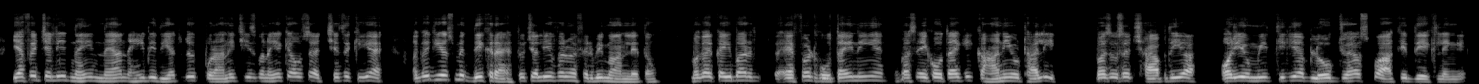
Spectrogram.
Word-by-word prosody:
या 170 - +5
फिर 200 - +1
चलिए 190 +1 +1
नहीं 160 +1 0
नया 150 0 0
नहीं 150 -1 -4
भी 165 0 +1
दिया 140 0 -1
तो 155 +4 -7
जो - - +2
पुरानी 140 +2 -1
चीज़ 165 +1 -7
बनाई 155 -1 -2
है 165 - -2
क्या - - +1
उसे 175 +1 -3
अच्छे 155 +3 -3
से 180 +2 -4
किया 335 - -1
है? - - 0 0.3
अगर 200 +2 0
ये 220 - +6
उसमें 215 0 -1
दिख 345 +2 +3
रहा 145 - +4
है, 130 -1 -4
तो 165 - -5
चलिए 175 +2 +2
फिर 185 0 -1
मैं 175 -1 0
फिर 160 -3 -3
भी 155 +1 +3
मान 135 -4 0
लेता 120 0 -1
हूँ। 130 - -11 0.4
मगर 180 +4 +3
कई 180 -1 +4
बार 185 0 +1 0.3
एफ़र्ट 155 +4 +1
होता 145 +2 +2
ही 170 +2 +2
नहीं 185 +1 -2
है। 185 -1 -4 0.2
बस 155 +1 -2
एक 165 -2 +2
होता 165 -1 +4
है 165 - +4
कि 185 +2 -5
कहानी 135 +6 0
उठा 155 -2 0
ली, 325 -2 -1 0.4
बस 160 +1 +3
उसे 170 +1 0
छाप 135 0 +2
दिया 160 +1 +3 0.3
और 155 +1 +6
ये 175 - +7
उम्मीद 165 0 +1
की 160 - -1
कि 185 +3 +1
अब 175 -4 -1
लोग 150 +1 +4
जो 150 - -1
है 155 - +1
उसको 165 - -4
आके 130 +4 +2
देख 130 -2 +1
लेंगे, 120 -1 -5
160 Hz, 275 wpm, -24 LUFS, 145-180 Hz, 0.4 s, ये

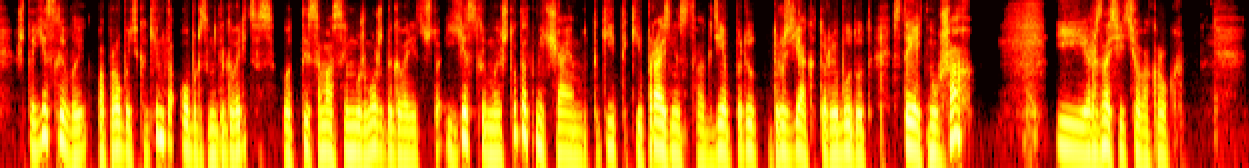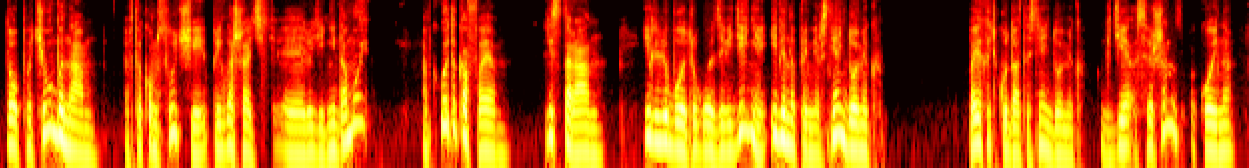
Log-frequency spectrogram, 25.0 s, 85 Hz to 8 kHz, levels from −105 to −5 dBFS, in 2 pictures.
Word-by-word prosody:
что, 145 - -6
если 195 +3 +2
вы 125 -2 -2
попробуете 130 -2 -1
каким-то 185 +10 0
образом 125 -4 -2
договориться 130 +4 -3
с - - -6
вот 130 -1 -2
ты 155 - -2
сама 135 -1 0
со - - -4
своим 135 0 0
мужем 130 -1 0
можешь 145 -2 -2
договориться, 120 -3 -3
что - - -10
если 145 +5 +1
мы 125 -2 -1
что-то 215 - 0
отмечаем: 130 - -3
такие, 125 +6 -7
такие - - -7
празднества, 130 -5 +2
где 130 +5 +1
придут 140 +3 -3
друзья, 135 0 0
которые 125 +1 -1
будут 125 -1 0 0.2
стоять 145 -4 +3
на 130 - +3
ушах 195 - +2 0.8
и 140 -5 +1
разносить 135 -1 +1
всё 135 - -1
вокруг, 115 -1 -7 0.7
то 155 -1 +3
почему 215 +10 0
бы 210 -3 +9
нам 130 - -1 0.3
в - - -12
таком 145 0 -2
случае 160 -12 -1
приглашать, 140 -5 -2
э, 130 -2 -2
людей 125 -1 -3
не 140 +3 -1
домой, 240 - 0 0.5
а - - -7
в - - -22
какое-то 270 -1 +1
кафе, 140 - +2 0.5
ресторан 135 -10 +3 0.4
или 195 -3 +4
любое 150 -6 +6
другое 140 0 +1
заведение, 140 - +1
или, 195 +5 +6
например, 130 - 0
снять 205 +2 +5
домик, 140 -4 +2 0.9
поехать 165 +3 +3
куда-то, 130 -2 -2
снять 150 -4 -3
домик. 120 -2 -5
Где 130 +6 -2
совершенно 235 - -2
спокойно 140 -7 0
135 Hz, 165 wpm, -22 LUFS, 125-155 Hz, 0.9 s, бы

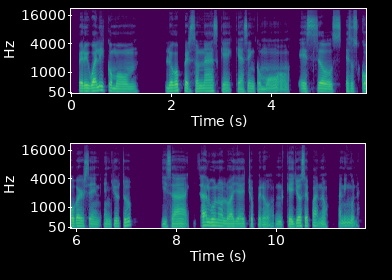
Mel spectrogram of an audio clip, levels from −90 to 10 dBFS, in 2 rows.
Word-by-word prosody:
Pero 125 0 +6
igual 135 +5 +6
y 170 - +1
como, 115 -6 +1
mm, 105 +1 -6 0.5
luego 135 +3 +3
personas 125 +1 0
que - - -5
que 100 - -2
hacen 115 +4 -2
como 100 0 -3 0.2
esos 115 -1 0
esos 120 -1 -4
covers 120 0 +2
en 105 -3 -2
en 110 -1 -3
YouTube, 130 - -1 0.6
quizá 110 +1 0
quizá 140 +1 0
alguno 145 -3 +3
lo 115 -1 +2
haya 115 0 +1
hecho, 115 0 -3
pero 95 +5 -4
n 105 -1 -3
que 105 -1 +3
yo 130 0 +5
sepa, 135 +1 0
no, 95 - -5 0.2
a - - -4
ninguna. - - -4
120 Hz, 160 wpm, -24 LUFS, 110-130 Hz, 0.6 s, Pero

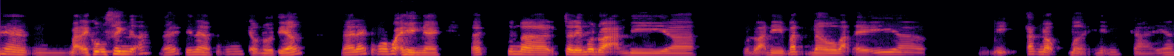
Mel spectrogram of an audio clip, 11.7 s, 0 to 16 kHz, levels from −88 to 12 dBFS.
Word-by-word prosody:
thế 175 - 0
là, 140 -4 +1
ừm, 115 -1 -15
bạn - - +2
ấy - - +5
cũng 160 -1 +4
xinh 165 +1 +5
nữa, 190 +6 -2
đấy, 145 - -4
thế 135 - -3
nà 140 -4 +1
cũng, 160 +1 -15
kiểu, - - -3
nổi - - -3
tiếng. - - +5 0.4
Đấy, 140 +3 +1
đấy, 165 +2 +5
cũng 150 - -11
có 165 - +3
ngoại 135 - +5
hình 135 -2 +4
này, 125 -1 +3 0.3
đấy. - - -1 0.2
Nhưng 160 -1 -3
mà 150 - +5 0.4
cho - - +5
đến 135 +1 +5
một 155 - +7
đoạn 115 -5 +3
thì, 110 -1 -4
ờ, 105 0 -4 0.5
một - - -14
đoạn - - 0
thì 115 -1 -1
bắt 155 +4 +1
đầu 110 -1 +1
bạn 115 - 0
ấy, 115 +6 -3 0.2
ơ, 135 -2 -9 0.5
bị 275 +1 -11
tác 165 -1 -1
động 145 - +1
bởi - - -6
những 140 +4 -14
cái, 90 0 -13
a, 130 - -8
135 Hz, 235 wpm, -26 LUFS, 115-155 Hz, 0.5 s, một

